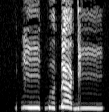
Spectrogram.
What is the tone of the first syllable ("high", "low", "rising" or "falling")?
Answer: low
